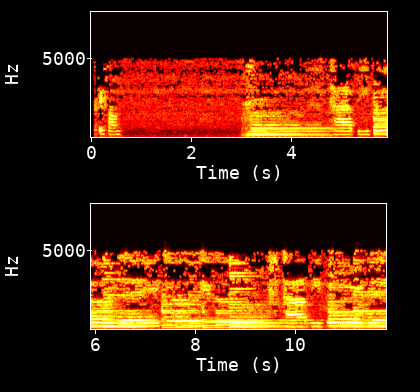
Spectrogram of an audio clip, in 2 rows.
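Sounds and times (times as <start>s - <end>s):
birthday song: 2.9s - 11.8s.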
